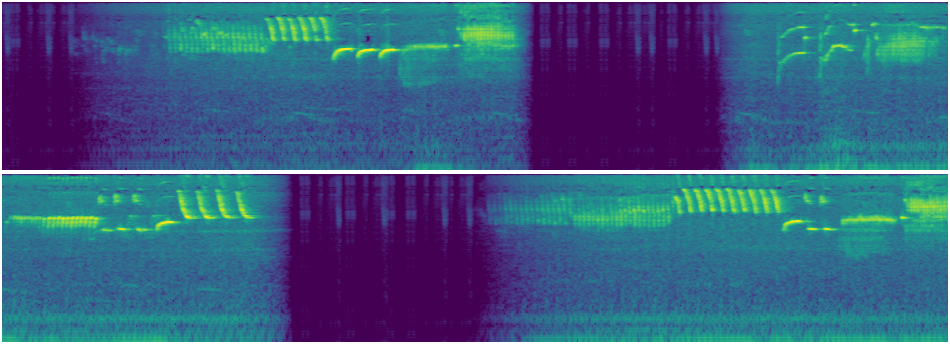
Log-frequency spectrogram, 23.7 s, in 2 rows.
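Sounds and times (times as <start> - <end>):
canary singing: 0.9 - 6.6, 9.2 - 15.4, 17.9 - 23.6.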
